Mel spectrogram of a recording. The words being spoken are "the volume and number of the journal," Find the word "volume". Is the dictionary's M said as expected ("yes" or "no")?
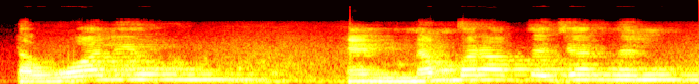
no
